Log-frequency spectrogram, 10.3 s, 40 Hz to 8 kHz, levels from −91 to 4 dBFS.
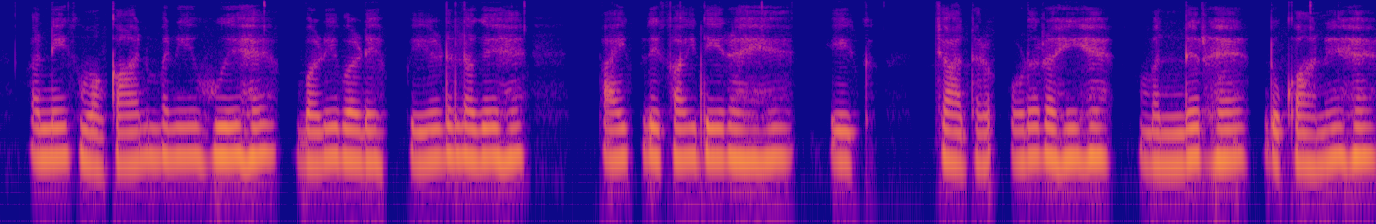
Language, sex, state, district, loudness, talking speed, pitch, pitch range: Hindi, female, Rajasthan, Nagaur, -34 LUFS, 145 wpm, 190 Hz, 180-195 Hz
